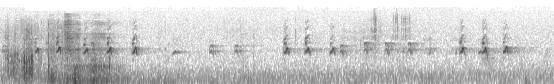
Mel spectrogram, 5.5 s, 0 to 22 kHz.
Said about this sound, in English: This is bird 384 here.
